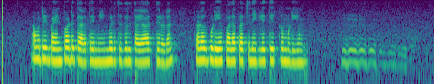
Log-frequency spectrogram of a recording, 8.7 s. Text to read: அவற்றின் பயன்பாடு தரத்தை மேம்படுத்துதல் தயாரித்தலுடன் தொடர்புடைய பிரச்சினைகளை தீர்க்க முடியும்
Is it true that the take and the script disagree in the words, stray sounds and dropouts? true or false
true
